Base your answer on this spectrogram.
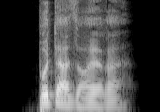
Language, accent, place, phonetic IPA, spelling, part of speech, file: German, Germany, Berlin, [ˈbʊtɐˌzɔɪ̯ʁə], Buttersäure, noun, De-Buttersäure.ogg
- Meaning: butyric acid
